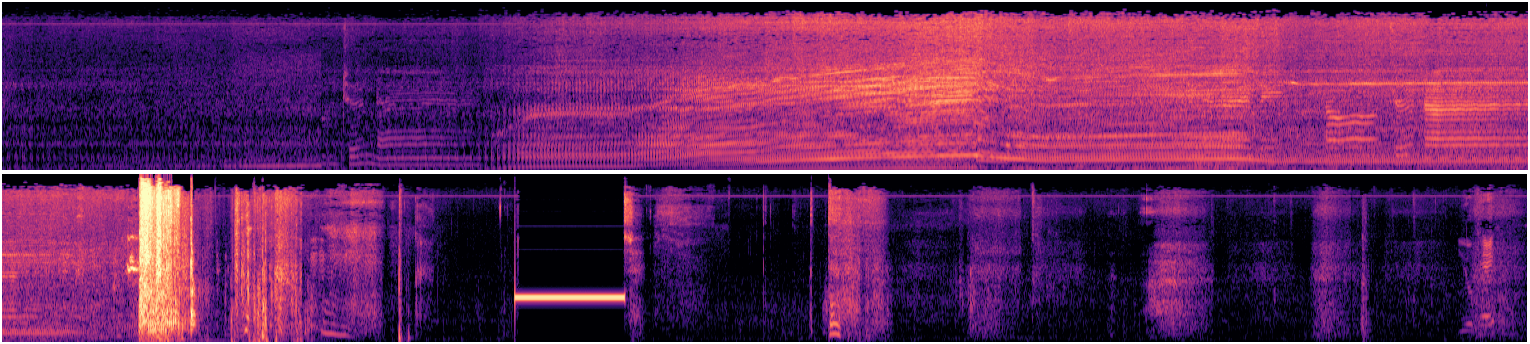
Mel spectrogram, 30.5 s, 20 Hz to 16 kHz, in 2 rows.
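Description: Kawasaki Ninja 300 parallel-twin engine accelerating hard, revs climbing through a gear change or two, then a sudden loud crash impact about 17 seconds in as the motorcycle hits a car pulling out, followed by a couple of seconds of scraping and sliding. A short beep tone follows, then scattered quieter sounds.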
